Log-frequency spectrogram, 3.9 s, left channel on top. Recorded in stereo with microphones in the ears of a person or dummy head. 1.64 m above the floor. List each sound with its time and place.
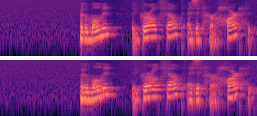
1.2 s a woman speaking: 70° left (ahead or behind), 0.9 m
